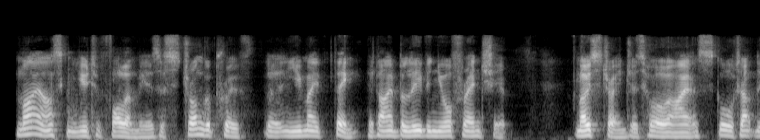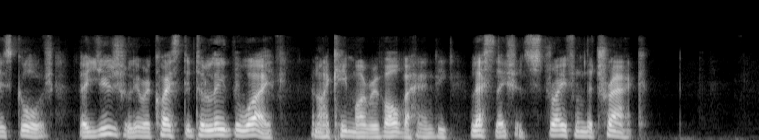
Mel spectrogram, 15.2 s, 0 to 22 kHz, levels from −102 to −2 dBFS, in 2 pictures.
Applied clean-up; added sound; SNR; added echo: neural mask model DeepFilterNet 3.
